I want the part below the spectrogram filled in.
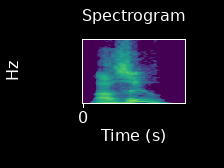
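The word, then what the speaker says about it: Lao Tzu: where you are heading la zoo that's how you pronounce this name the probably not the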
